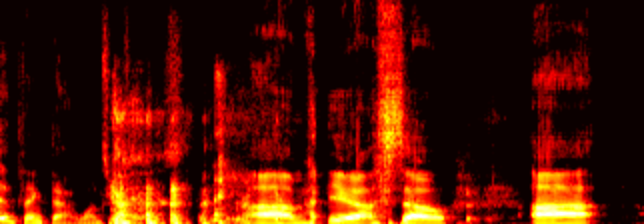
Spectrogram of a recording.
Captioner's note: panelists laughing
